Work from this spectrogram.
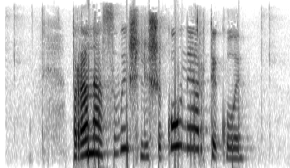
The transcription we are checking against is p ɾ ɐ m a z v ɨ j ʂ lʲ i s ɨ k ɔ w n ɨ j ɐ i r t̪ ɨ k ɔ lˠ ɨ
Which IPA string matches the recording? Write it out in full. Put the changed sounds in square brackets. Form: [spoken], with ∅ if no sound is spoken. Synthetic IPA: p ɾ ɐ [n] a [s] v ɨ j ʂ lʲ i [ʂ] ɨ k ɔ w n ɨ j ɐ [a] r t̪ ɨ k [u] lˠ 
